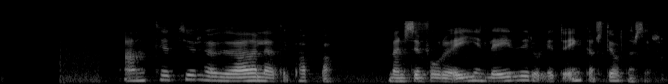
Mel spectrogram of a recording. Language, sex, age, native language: Icelandic, female, 40-49, Icelandic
